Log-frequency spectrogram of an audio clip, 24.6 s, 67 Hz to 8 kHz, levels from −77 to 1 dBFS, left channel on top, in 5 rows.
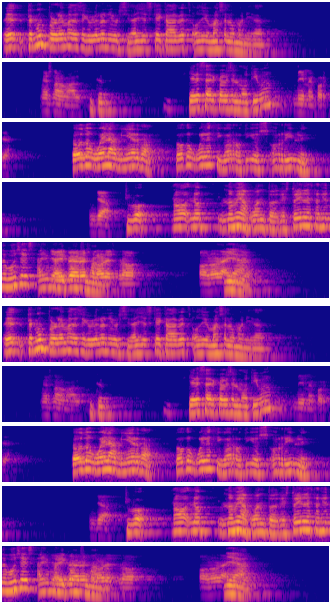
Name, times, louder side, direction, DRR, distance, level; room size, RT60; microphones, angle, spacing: voice 1, 0.0-4.0 6.2-6.6 7.4-7.5 7.7-9.0 10.9-12.1 12.5-14.5 16.6-16.9 17.3-21.3 23.0-23.4, right 1 dB, 5° right, 0.4 m, -24 dB
voice 2, 5.5-6.1 9.3-10.0 16.1-16.4 20.4-21.7 22.6-23.4, left 6 dB, 60° left, 0.4 m, -27 dB
11.5 x 4.5 x 5.9 m
head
